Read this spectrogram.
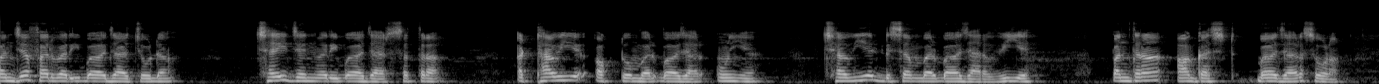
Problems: none marked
